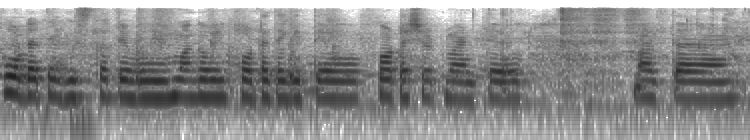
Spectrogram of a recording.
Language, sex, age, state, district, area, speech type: Kannada, female, 30-45, Karnataka, Bidar, urban, spontaneous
